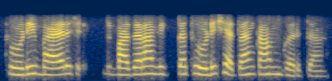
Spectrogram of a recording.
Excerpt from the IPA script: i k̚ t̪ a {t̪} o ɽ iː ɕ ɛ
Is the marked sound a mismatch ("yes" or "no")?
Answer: yes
